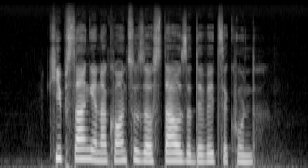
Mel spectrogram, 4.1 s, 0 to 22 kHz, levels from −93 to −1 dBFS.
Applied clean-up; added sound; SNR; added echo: none; none; none; none.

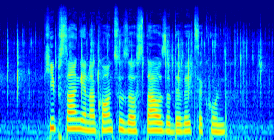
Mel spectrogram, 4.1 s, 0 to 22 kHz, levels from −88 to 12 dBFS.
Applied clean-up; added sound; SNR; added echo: none; Frying (food); 19 dB; none.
